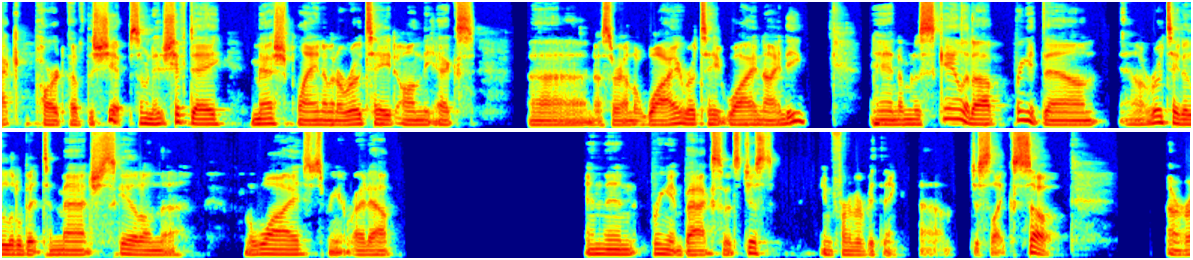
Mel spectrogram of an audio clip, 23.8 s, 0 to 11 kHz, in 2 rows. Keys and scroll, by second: 1.1 shift+a, 3.2 shift+r, 4.3 x, 6.2 Escape, 6.7 r, 7.1 y, 7.3 KP_9, 7.7 KP_0, 7.9 Return, 8.9 s, 9.7 g, 9.9 z, 11.1 r, 12.2 s, 12.9 x, 14.0 y, 16.5 r, 17.4 g, 17.6 x.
